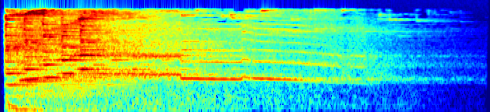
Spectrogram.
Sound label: Win Higher Symbol; slots; Halloween Blast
